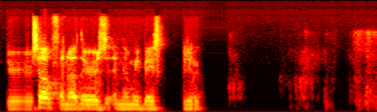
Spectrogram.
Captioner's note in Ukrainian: звук обривається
